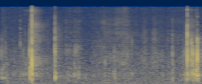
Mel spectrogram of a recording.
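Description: Metal clasp of a vintage Hermès bag clicking as it is worked into its locked position. There is a sharp click about a third of a second in, a faint tick soon after, and a louder double click near the end.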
